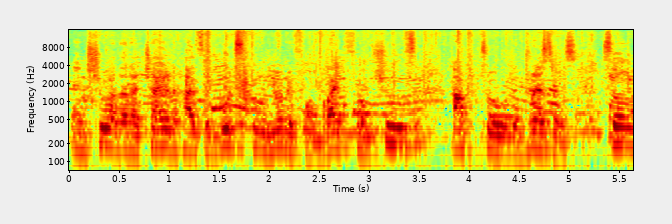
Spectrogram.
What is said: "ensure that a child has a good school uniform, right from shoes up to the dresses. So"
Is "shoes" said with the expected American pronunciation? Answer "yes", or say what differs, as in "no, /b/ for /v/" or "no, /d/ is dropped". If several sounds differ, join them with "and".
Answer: yes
